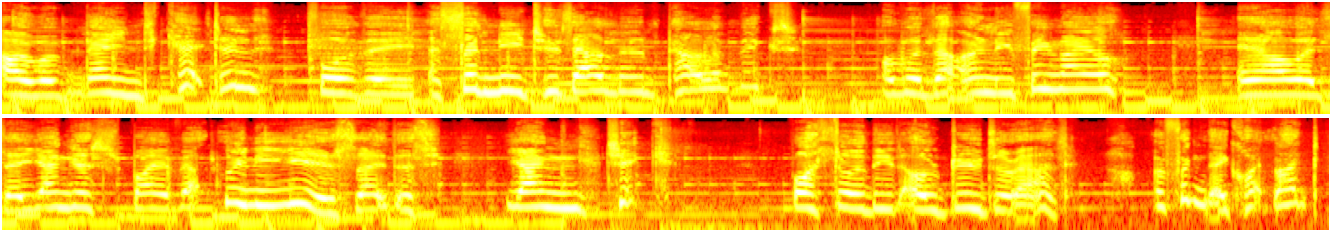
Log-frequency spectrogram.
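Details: Woman with cerebral palsy who considers her voice a barrier to getting equal respect; dysarthria (cerebral palsy).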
